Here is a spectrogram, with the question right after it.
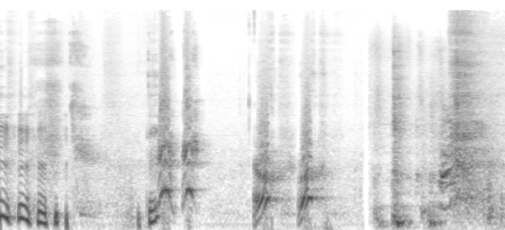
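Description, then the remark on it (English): People barking like dogs, a rapid series of loud yips and woofs in quick bursts, several voices overlapping with short pauses between volleys. “We're just gonna have to edit a part in the video that is just us barking.”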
